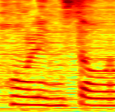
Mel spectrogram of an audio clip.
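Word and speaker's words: ほうれんそう: ล่ะ คะ เพราะ ว่า ผัก โขม ใน ภาษา ญี่ปุ่น อ่าน ว่า ho-ren-so นั่น เอง ค่ะ และ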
